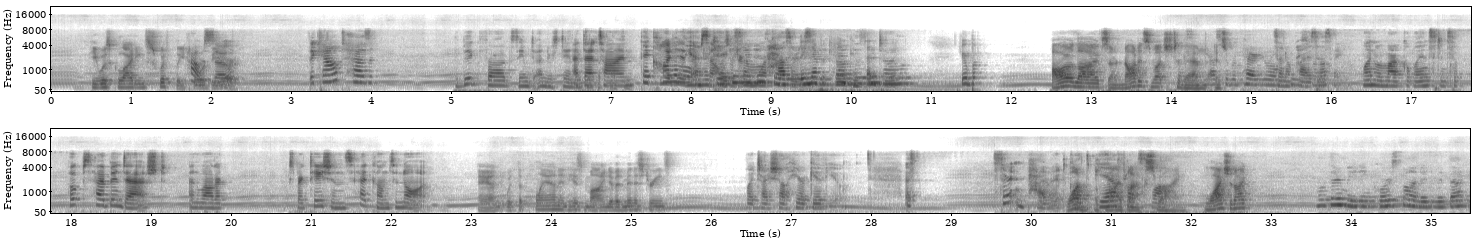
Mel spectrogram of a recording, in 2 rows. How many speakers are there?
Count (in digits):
9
